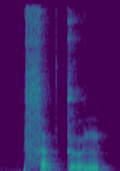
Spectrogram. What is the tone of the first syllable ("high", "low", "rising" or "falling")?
low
